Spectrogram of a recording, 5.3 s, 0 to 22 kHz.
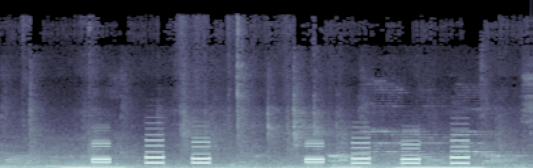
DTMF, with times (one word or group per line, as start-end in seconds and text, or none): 1.0-2.1 765
3.1-4.7 7213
